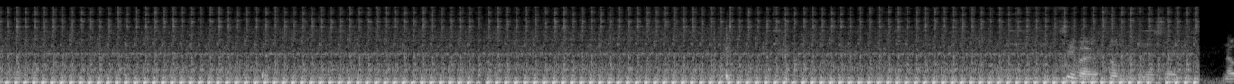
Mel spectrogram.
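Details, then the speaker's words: 1984 Honda Big Red four-wheeler after fuel line fitted: single cylinder idles with a steady even thump about three and a half beats a second, no misses or knocks. Normal idle. "She purrs like a kitten. I mean, he told me this thing has always ran really good."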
